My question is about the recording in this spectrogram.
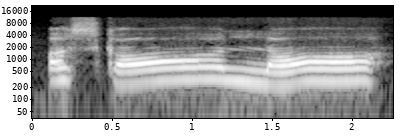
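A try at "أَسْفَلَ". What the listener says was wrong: First, just to rectify, this sound is fa sound, with thin sound, and you pronounce it when flow of air comes first, and then the sound of the letter. So instead of us, it is askala.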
